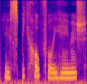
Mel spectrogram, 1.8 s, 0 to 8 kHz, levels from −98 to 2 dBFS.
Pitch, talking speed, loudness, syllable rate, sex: 150 Hz, 135 wpm, -21 LUFS, 4.9 syllables/s, female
